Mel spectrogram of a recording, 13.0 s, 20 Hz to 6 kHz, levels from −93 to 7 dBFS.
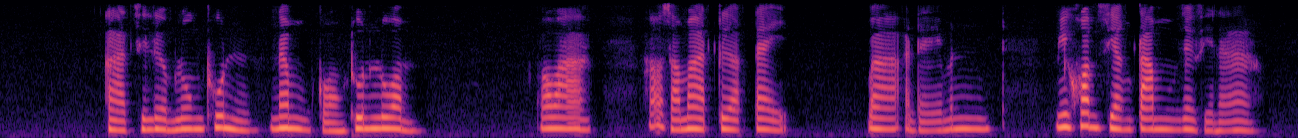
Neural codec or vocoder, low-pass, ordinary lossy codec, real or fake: none; 5.4 kHz; AAC, 48 kbps; real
